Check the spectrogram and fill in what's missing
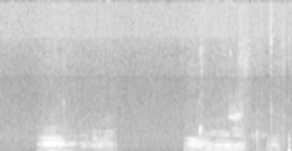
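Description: A cat gives two drawn-out meows, the second longer and rising, close and clear over faint background noise.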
